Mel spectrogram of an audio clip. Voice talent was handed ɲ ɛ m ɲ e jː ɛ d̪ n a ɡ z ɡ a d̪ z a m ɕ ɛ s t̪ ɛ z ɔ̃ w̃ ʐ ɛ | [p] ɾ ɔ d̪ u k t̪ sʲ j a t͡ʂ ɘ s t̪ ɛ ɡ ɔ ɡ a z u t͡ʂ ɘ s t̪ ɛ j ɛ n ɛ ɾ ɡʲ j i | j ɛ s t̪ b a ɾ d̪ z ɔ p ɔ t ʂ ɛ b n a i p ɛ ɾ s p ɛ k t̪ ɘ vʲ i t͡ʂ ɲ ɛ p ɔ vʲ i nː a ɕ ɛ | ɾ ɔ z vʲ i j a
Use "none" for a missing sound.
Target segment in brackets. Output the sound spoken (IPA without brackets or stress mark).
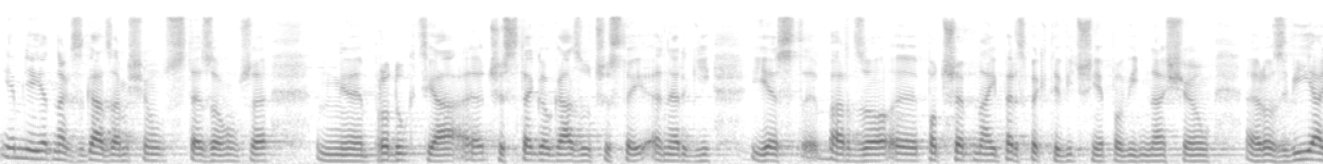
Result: p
